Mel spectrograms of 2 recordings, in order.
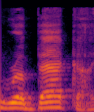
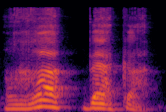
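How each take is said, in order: First: The R is made at the front of the mouth. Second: The R is a guttural sound in the throat. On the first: The speaker calls it wrong. "So you wouldn't say Rebecca" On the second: The speaker calls it right. "You would say Rebecca. It's back here"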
